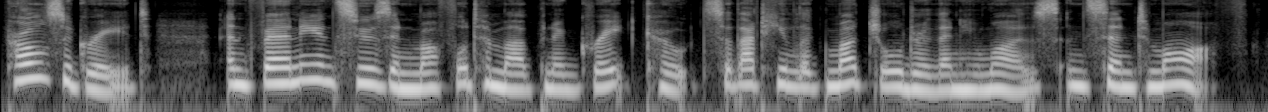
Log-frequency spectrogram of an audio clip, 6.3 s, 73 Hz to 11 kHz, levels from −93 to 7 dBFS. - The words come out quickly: Yes, fast, 235 wpm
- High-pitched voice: Yes, high, 230 Hz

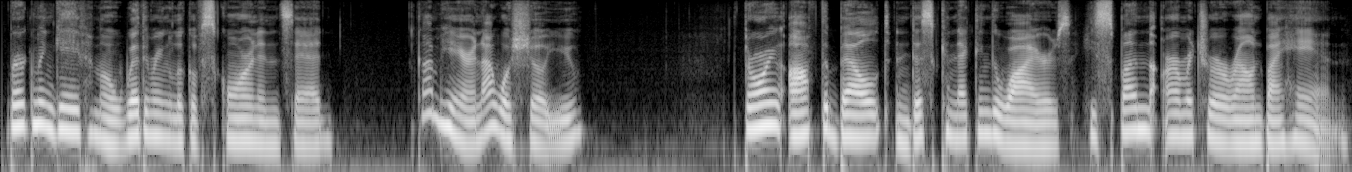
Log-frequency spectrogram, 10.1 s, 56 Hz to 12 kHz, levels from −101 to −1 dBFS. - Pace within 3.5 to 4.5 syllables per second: No, 5.6 syllables/s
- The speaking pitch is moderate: Yes, medium, 170 Hz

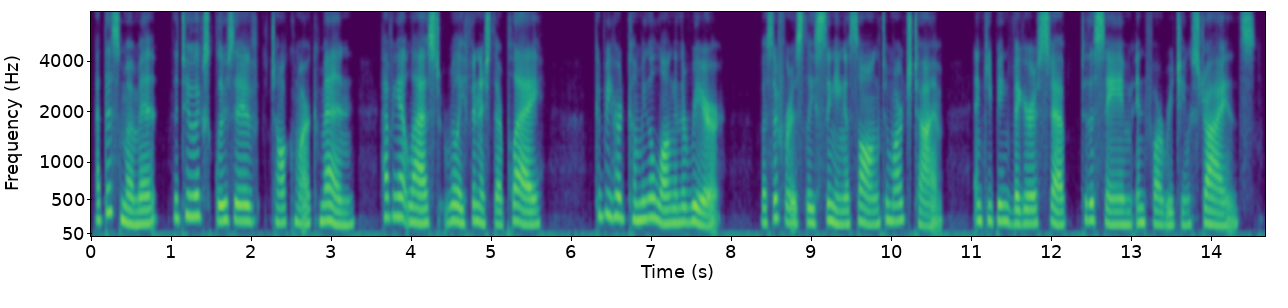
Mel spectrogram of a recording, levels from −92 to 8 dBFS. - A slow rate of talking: No, average, 170 wpm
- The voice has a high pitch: Yes, high, 205 Hz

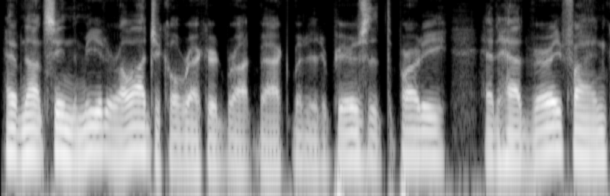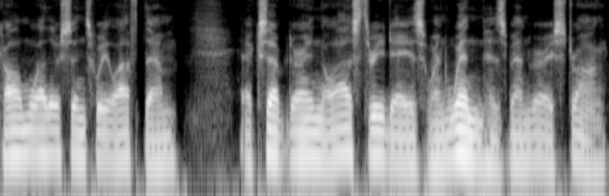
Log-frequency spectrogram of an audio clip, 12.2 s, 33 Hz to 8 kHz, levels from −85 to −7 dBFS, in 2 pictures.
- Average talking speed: Yes, average, 180 wpm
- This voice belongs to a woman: No, male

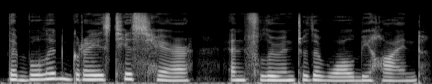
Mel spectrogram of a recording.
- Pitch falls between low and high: No, high, 200 Hz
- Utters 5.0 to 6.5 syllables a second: No, 4.0 syllables/s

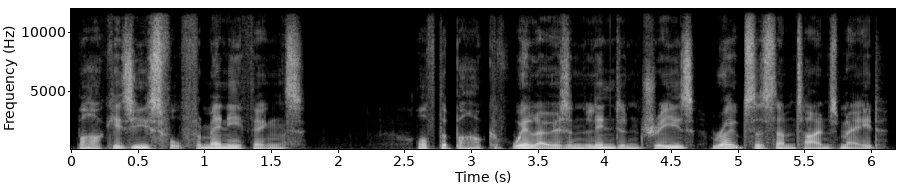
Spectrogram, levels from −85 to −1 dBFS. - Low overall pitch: Yes, very low, 90 Hz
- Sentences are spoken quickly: No, average, 175 wpm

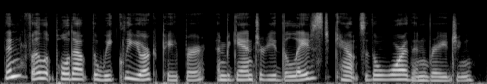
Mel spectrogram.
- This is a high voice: Yes, high, 225 Hz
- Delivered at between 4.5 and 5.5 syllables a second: No, 6.1 syllables/s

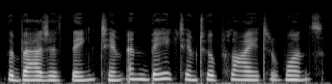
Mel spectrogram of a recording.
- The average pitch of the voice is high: Yes, high, 210 Hz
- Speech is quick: Yes, fast, 215 wpm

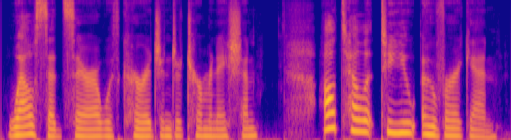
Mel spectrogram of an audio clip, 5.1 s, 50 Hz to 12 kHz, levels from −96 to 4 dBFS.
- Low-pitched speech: No, high, 190 Hz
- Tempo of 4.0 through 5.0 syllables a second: No, 5.5 syllables/s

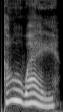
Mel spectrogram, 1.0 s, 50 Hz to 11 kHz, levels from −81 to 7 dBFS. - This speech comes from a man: No, female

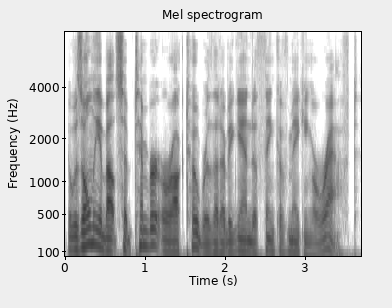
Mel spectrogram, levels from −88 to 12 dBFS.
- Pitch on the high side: No, low, 105 Hz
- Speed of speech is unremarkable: No, fast, 260 wpm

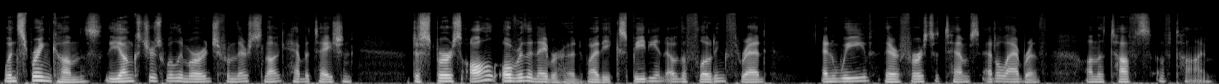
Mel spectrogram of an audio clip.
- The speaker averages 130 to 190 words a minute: Yes, average, 175 wpm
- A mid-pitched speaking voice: No, low, 130 Hz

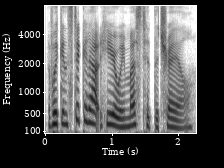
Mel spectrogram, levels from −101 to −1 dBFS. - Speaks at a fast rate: Yes, fast, 320 wpm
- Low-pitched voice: No, high, 230 Hz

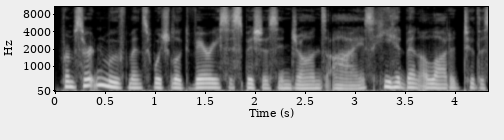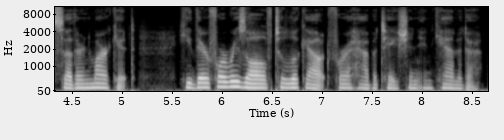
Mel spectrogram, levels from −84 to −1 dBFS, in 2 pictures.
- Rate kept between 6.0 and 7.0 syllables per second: Yes, 6.1 syllables/s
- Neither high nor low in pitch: Yes, medium, 160 Hz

